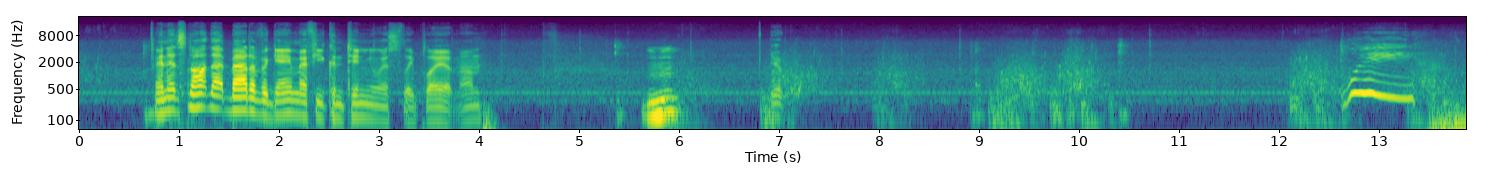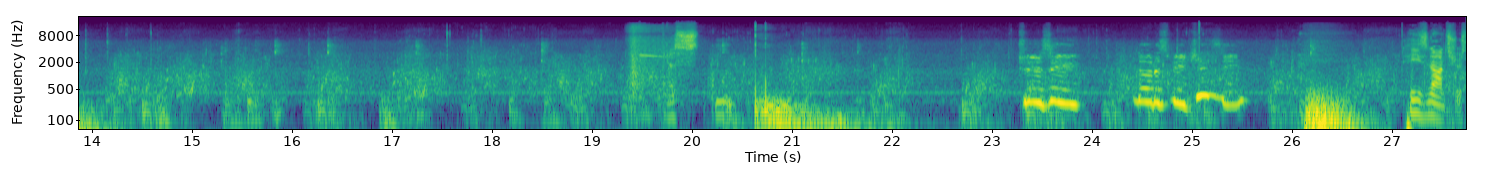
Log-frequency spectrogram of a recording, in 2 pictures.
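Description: Oars splash softly as a small boat paddles through water.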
